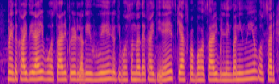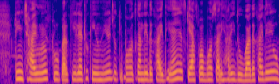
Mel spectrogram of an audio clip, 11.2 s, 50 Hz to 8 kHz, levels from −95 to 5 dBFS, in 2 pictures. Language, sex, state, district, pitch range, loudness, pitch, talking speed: Hindi, female, Chhattisgarh, Korba, 215-235 Hz, -25 LUFS, 225 Hz, 305 wpm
